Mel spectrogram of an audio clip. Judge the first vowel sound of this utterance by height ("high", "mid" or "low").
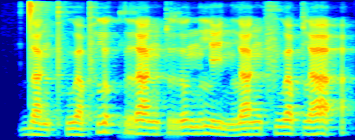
low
